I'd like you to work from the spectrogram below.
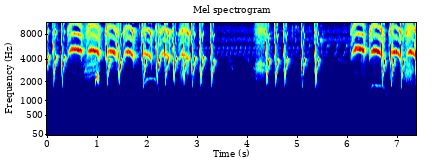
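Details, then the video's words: Persistent bar-winged prinia song intended to get other prinias replying: quick strings of shrill, looping chirps and sharp ticks in bursts of two to three seconds, with a short lull in the middle. "SEKALI PUTAR SUARA CIBLEK GACOR INI Di jamin semua CIBLEK Bakal langsung merespon"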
